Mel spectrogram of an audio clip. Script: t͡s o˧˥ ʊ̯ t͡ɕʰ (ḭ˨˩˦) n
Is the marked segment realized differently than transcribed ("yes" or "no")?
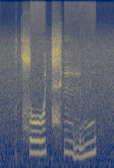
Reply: no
